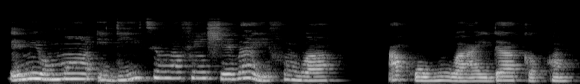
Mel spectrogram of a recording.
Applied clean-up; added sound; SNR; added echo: none; none; none; reverberation time 0.3 s.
